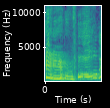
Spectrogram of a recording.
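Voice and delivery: high burst of laughter on "table"; recalling husband's kick under the table, laughing. Real, not acted. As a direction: laugh through the word. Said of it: "like I'm gonna squash it".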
